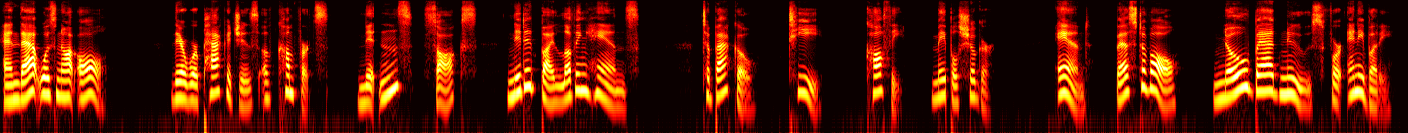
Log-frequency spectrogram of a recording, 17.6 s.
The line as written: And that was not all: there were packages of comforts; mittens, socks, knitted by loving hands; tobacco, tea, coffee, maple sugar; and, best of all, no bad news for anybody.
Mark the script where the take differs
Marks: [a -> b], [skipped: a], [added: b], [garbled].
And that was not all: there were packages of comforts; mittens, socks, knitted by loving hands; tobacco, tea, coffee, maple sugar; and, best of all, no bad news for anybody.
